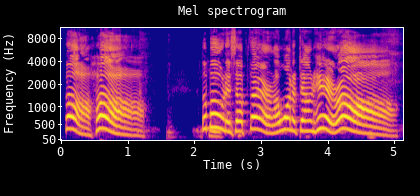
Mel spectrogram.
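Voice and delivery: loud, high movie-star impression; Jimmy Stewart. Actor unable to drop his voice for a director, loud impression. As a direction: belt it out with drawn-out hammy cries. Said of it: "went to Jimmy Stewart and was like".

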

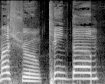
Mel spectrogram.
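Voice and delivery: high, loud, drawn-out movie-character line; Mario. Retold or imitated. Quoting the movie trailer to friends, mock-grand character voice. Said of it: "What did he say?".

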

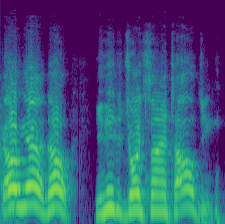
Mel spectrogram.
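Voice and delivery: high, eager recruiter voice pushing the cult; Tom Cruise impression. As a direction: pitch it up like an overly keen salesman. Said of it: "Tom Cruise would. He'd be like".

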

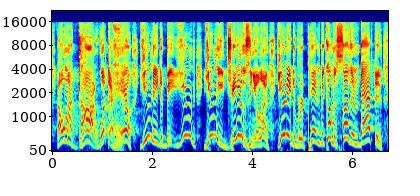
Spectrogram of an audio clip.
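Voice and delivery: high, loud mock preaching outburst; hammed-up shrieking demand to repent; losing his shit. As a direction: imitate a nurse ranting in a high, loud voice. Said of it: "he lost his shit on me".

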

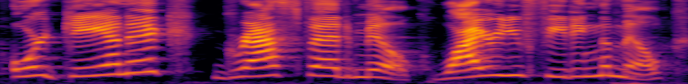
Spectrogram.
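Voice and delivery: outraged reading. Real, not acted.

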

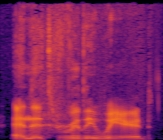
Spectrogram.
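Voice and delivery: ordinary talk

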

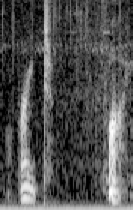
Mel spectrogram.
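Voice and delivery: slow, whispered giving in; whispered surrender. Acted. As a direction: breathe it out, defeated.

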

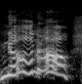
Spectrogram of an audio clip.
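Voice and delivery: high-pitched laughing "No, no"; flustered denial. Retold or imitated. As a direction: brush it off in a squeaky rush. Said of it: "And I was like".

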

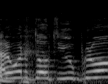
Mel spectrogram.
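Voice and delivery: high, tight Bradford voice; imitating a Bradford lad; Bradford accent. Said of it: "That's the Bradford accent".

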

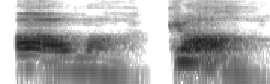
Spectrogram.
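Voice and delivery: loud, slow, drawn-out commentator exclamation; Jim Ross. Retold or imitated. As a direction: stretch out an announcer's horrified cry. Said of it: "the way he says that".

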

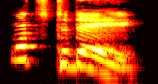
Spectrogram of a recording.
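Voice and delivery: high, loud, slow call. A narrator's reading. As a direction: shout down to the street. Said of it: "cried Scrooge, calling downward".

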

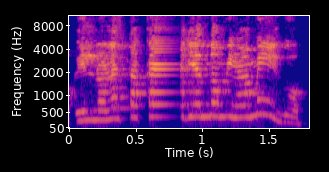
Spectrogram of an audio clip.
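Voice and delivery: a hammed-up offended mother; mock mom complaining. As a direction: whine like the mom who feels left out. Mother voiced mocking daughter.

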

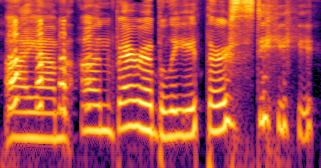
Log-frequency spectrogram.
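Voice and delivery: loud, drawn-out declaration through laughter; hammed-up confession. Bella admitting thirst to Edward, hammed-up and loud. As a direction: declare it loudly and slowly, half laughing.

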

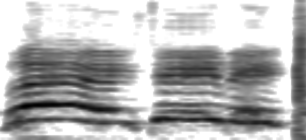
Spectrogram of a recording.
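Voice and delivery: slow, high drawn-out announcer shout; announcer call. Real, not acted. Host announcing the Blaze TV prize with a call. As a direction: call it out like a game show host.

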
